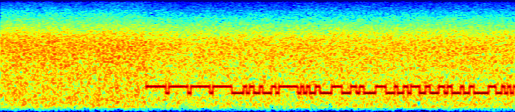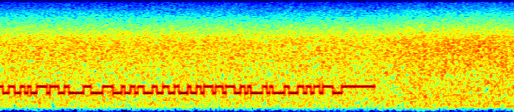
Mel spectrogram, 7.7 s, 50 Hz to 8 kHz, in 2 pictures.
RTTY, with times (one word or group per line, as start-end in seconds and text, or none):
2.2-2.9 SONO
3.1-3.4 UN
3.6-4.7 TRIBUTO
4.9-5.2 AI
5.4-6.5 QUEEN.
